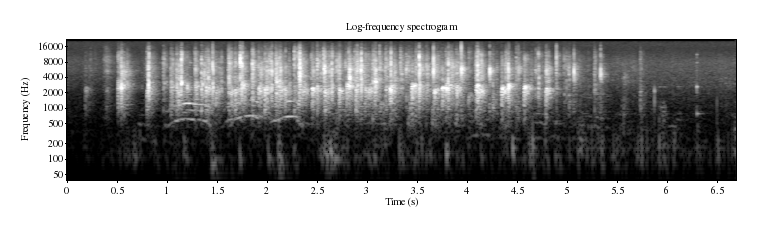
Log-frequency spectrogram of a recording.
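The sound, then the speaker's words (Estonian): Dense, steady applause from an audience calling a third team onto the stage, with many overlapping claps sustained for several seconds, mixed with some cheering voices and shouts that rise above the clapping. “nii, kaks tehtud, kaks jäänud, seega nüüd on siis aeg aplausiga kutsuda lavale kolmas tiim”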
